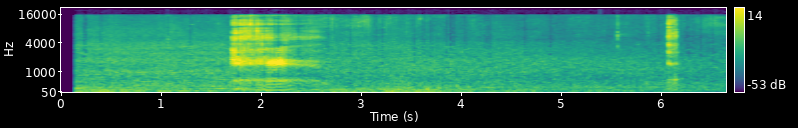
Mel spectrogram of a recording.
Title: Burping In Public Prank 3 (GONE RIGHT)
